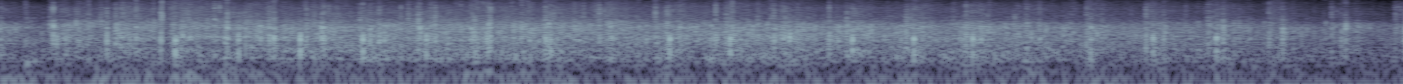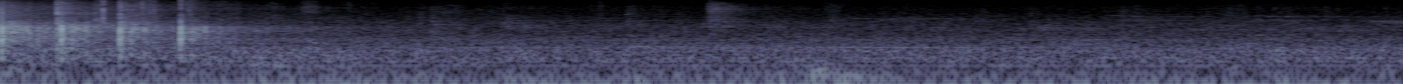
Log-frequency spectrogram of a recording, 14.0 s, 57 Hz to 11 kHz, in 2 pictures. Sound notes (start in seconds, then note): 3.2 applause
